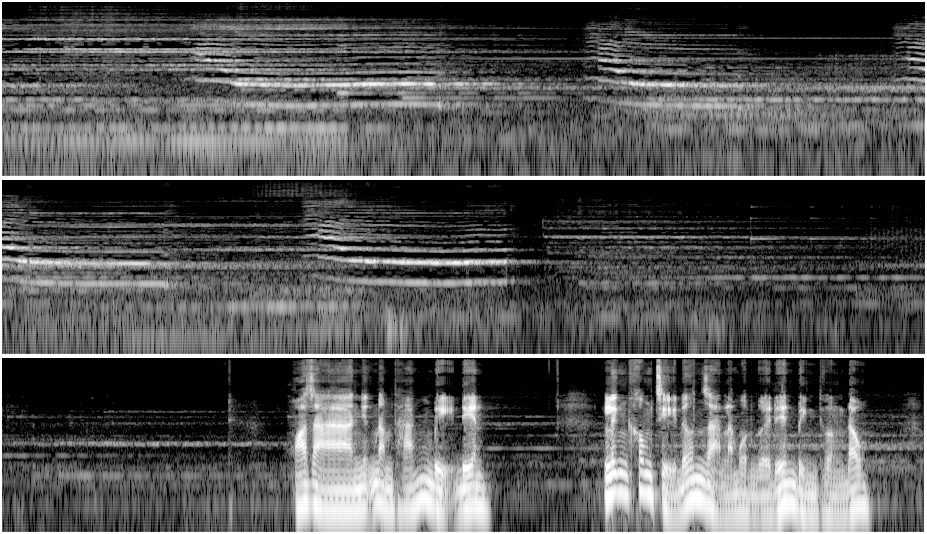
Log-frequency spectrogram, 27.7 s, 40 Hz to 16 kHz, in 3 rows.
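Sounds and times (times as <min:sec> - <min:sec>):
cat meowing mournfully: 0:01.8 - 0:05.0, 0:05.7 - 0:07.8, 0:08.9 - 0:11.2, 0:12.2 - 0:14.6
speech: 0:21.4 - 0:23.4, 0:24.5 - 0:27.2.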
